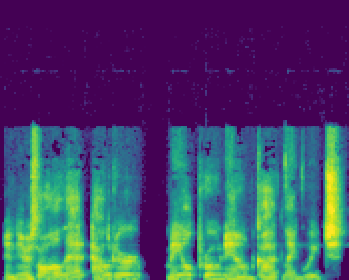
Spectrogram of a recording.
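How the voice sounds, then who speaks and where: Older woman, low and raspy, candid storyteller who speaks bluntly, as a spiritual podcast host. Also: steady tone, unhurried. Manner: frank and blunt, with casual swearing. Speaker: spiritual teacher hosting a podcast.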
